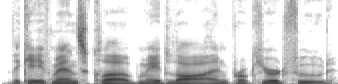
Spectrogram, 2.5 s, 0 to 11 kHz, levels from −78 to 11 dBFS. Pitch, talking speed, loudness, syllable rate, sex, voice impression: 115 Hz, 210 wpm, -17 LUFS, 4.5 syllables/s, male, masculine, very adult-like, fluent, slightly cool, slightly refreshing, slightly unique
